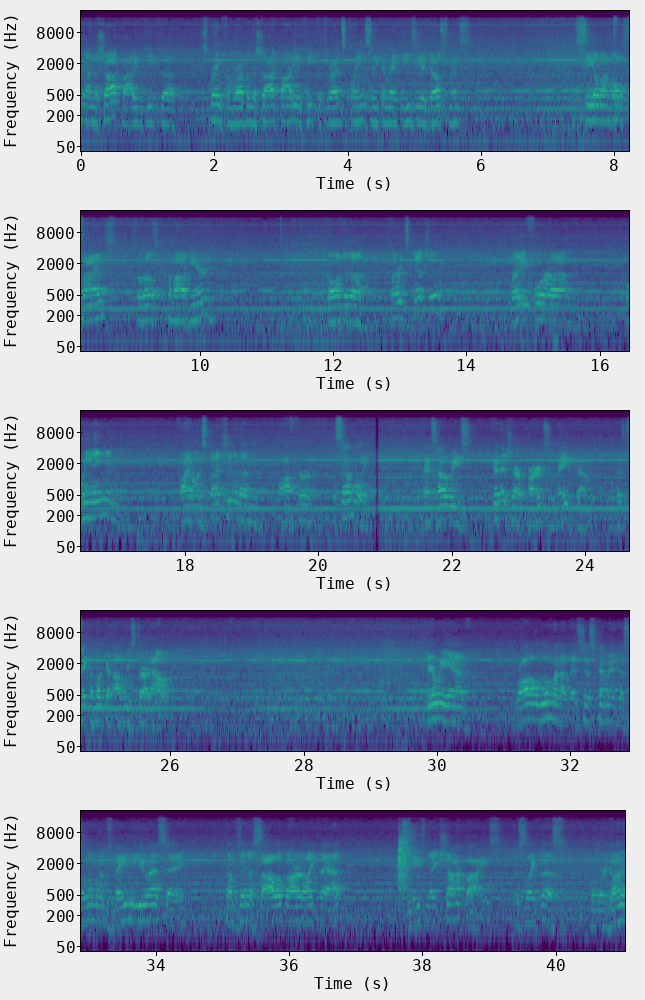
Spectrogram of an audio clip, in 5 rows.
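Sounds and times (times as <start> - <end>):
faint high whine: 0.0 - 17.2
machinery humming with high whine: 0.0 - 41.0.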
